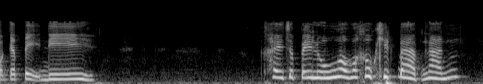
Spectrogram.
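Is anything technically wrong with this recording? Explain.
No, nothing is technically wrong with this audio.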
